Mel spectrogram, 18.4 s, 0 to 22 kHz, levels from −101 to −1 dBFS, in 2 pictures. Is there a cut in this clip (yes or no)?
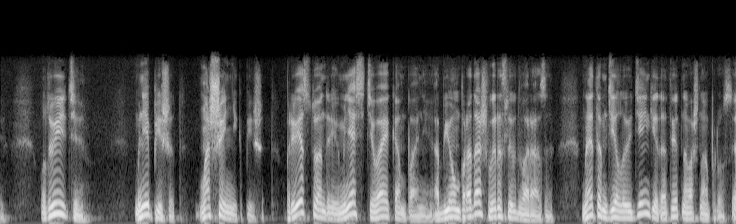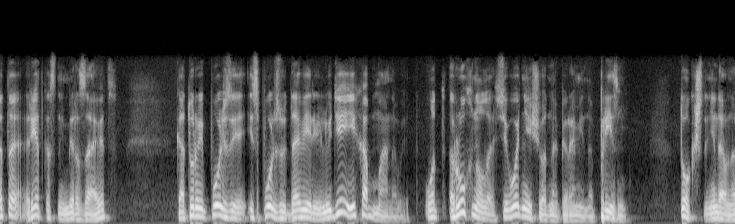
yes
